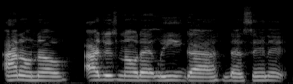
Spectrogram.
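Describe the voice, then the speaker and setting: A young woman from Florida with a Floridian Southern lilt in her slang, hosting a casual live chat about movies, emphatic and quick to leap up in pitch when exasperated. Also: flat delivery, no room sound, studio quality. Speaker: live stream host discussing movies. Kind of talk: casual live chat reading viewer comments.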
